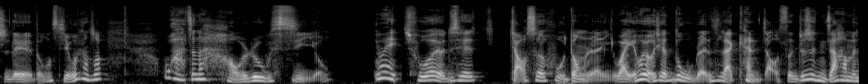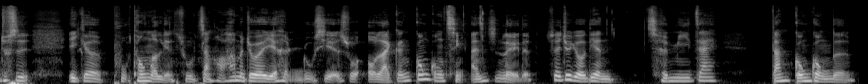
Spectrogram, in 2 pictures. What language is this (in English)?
Chinese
